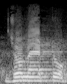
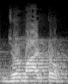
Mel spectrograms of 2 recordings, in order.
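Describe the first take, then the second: First: Zomato as "jo-may-to"; "jo-MAY-to" variant. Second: Zomato as "jo-maa-to"; "jo-MAA-to" variant. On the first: Teacher mimics ad's name dispute, Zomato as "jo-may-to". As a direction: middle of Zomato said "may", like "mate". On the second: Teacher mimics ad's name dispute, Zomato as "jo-maa-to". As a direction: middle of Zomato said with open "aa". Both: Shown as a demonstration. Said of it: "मारपीट करने लगते हैं, वैसे ही".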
